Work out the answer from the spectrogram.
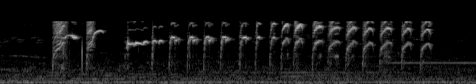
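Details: Cucak ijo, the greater green leafbird, delivering gacor trotol nyerecet nembak singing meant to coax a silent bird: a long, fast, steady string of around twenty high, bright whistled-chirp notes, some rising and some falling, over faint background hum.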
